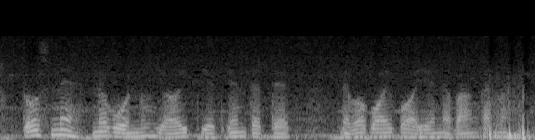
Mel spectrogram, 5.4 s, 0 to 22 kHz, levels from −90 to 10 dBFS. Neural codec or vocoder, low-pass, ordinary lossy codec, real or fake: vocoder, 48 kHz, 128 mel bands, Vocos; 19.8 kHz; AAC, 24 kbps; fake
